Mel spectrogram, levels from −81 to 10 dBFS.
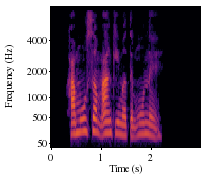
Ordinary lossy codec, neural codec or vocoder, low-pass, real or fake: MP3, 32 kbps; none; 7.2 kHz; real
